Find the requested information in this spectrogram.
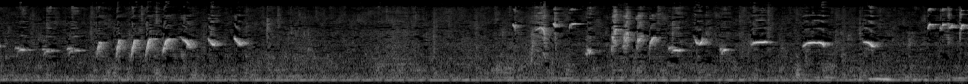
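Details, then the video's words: Pet greater green leafbird from Indramayu delivering a long song of accelerating rising chirps, then varied sharp chatter and looping whistled notes, with a steady low hum behind. "Burung cucak ijo isian mantap!!!"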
